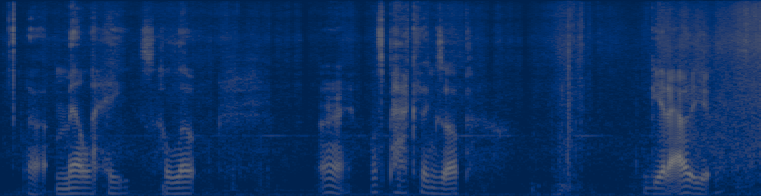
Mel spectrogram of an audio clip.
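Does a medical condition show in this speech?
No.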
